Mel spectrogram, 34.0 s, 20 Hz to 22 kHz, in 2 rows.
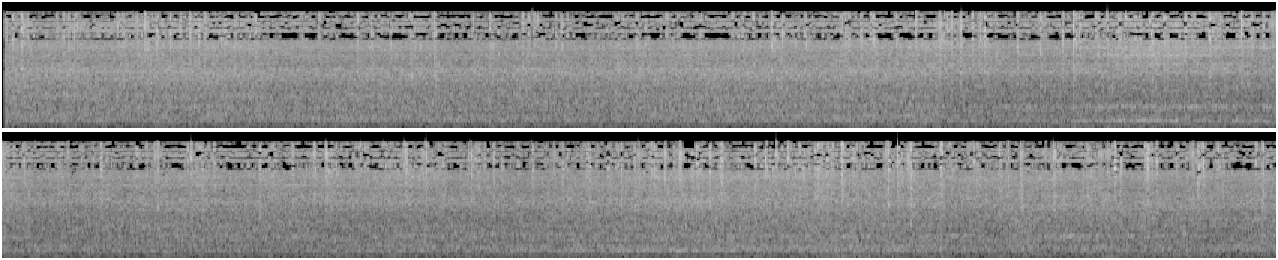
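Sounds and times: machine drive running: 0.0s - 33.9s
water running: 0.0s - 33.9s
stone beads rattling: 10.6s - 33.9s.

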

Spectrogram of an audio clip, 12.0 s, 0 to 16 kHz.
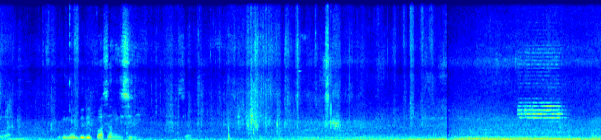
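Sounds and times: handling clicks and scrapes: 3.2s - 9.0s.

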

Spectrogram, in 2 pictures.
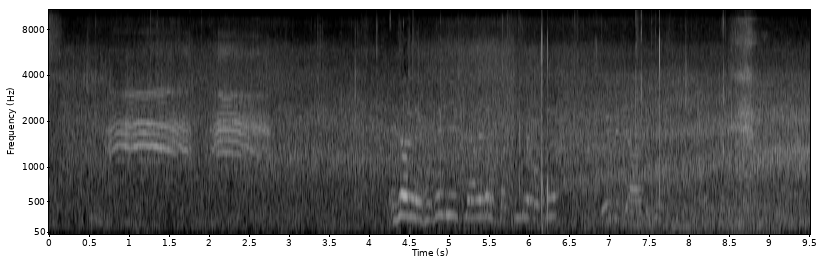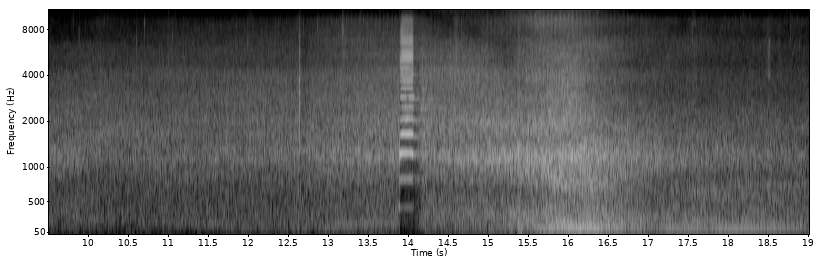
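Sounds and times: vehicle driving past: 6.5s - 19.0s
vehicle horn toot: 13.9s - 14.3s.

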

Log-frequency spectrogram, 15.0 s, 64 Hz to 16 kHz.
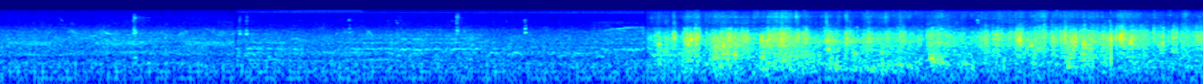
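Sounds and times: bird chirps: 7.5s - 8.1s
elephants running footfalls: 8.1s - 15.0s.

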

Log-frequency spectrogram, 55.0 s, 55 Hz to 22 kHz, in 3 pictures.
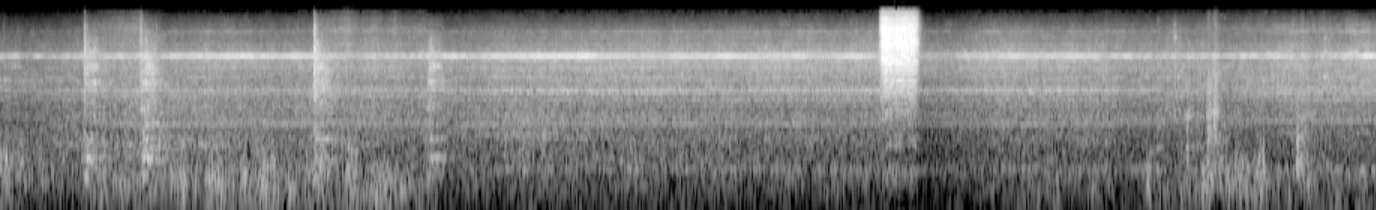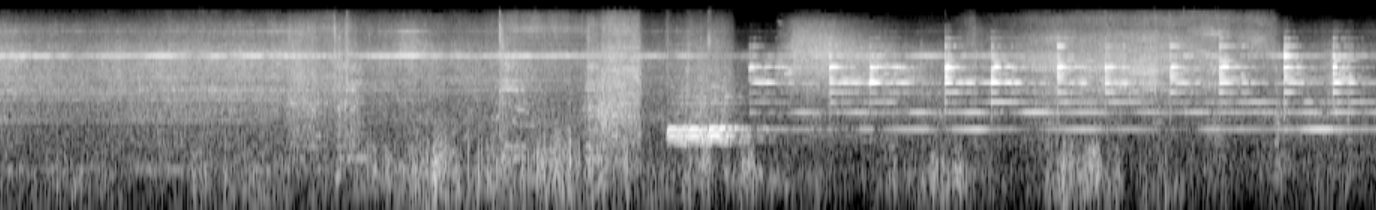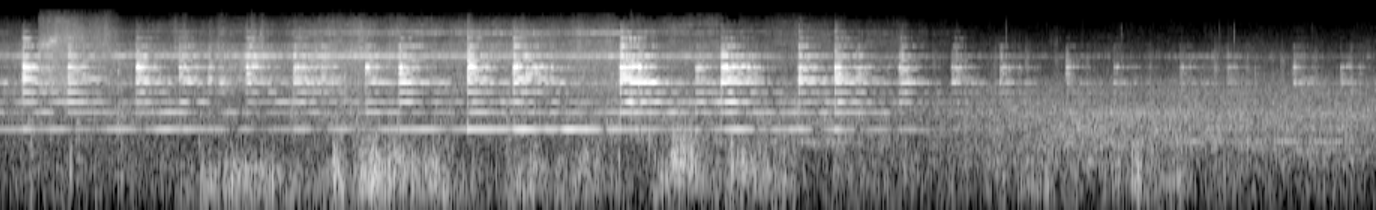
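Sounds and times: steam exhaust puffs: 11.7s - 12.4s, 21.0s - 29.9s
steam locomotive whistle toot: 11.7s - 12.4s, 26.2s - 36.2s
locomotive bell ringing: 27.0s - 55.0s.

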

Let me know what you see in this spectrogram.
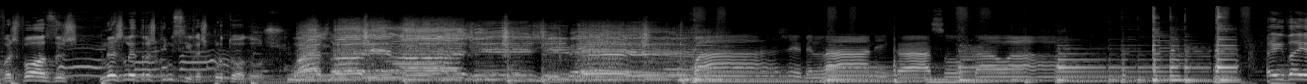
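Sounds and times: man singing: 0.5s - 10.8s, 12.7s - 13.0s
acoustic guitar plucked notes: 0.8s - 12.9s.

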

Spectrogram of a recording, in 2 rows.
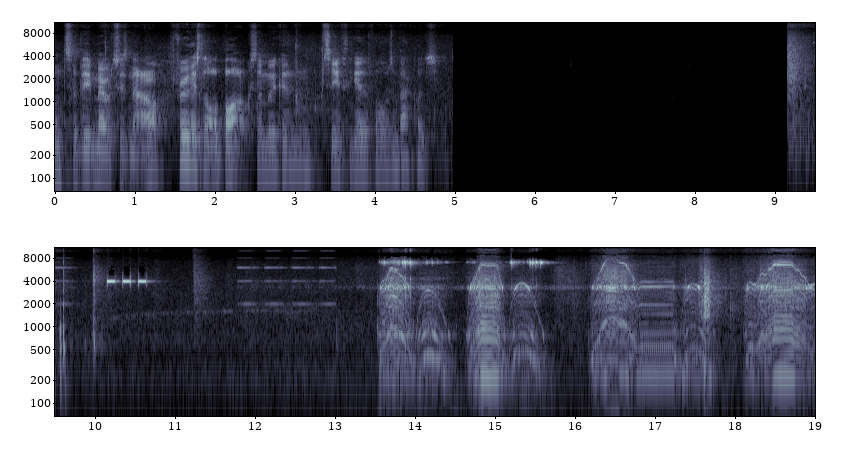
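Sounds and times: electric motors spinning up: 13.5s - 19.0s
speed controller whine: 13.5s - 19.0s.

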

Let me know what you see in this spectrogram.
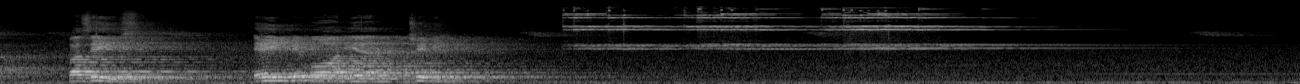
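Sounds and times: altar bell ringing: 5.6s - 11.7s.

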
